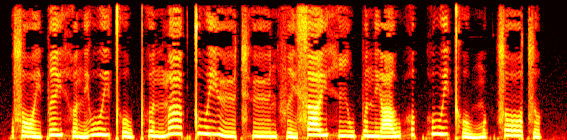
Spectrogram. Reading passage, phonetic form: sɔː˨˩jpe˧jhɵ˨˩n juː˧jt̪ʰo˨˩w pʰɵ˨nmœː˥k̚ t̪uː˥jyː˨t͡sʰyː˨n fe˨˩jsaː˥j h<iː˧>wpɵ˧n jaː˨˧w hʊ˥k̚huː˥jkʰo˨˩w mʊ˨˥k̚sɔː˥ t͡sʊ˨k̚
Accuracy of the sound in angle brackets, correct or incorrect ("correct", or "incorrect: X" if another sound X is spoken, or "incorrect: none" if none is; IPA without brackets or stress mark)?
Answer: correct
